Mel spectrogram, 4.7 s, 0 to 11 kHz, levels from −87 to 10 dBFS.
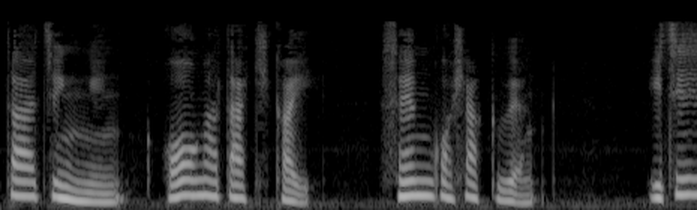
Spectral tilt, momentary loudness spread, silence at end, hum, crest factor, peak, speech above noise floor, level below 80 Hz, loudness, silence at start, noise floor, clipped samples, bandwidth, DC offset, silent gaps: -7.5 dB/octave; 10 LU; 0 s; none; 14 dB; -16 dBFS; 35 dB; -66 dBFS; -29 LUFS; 0.05 s; -63 dBFS; under 0.1%; 7.8 kHz; under 0.1%; none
